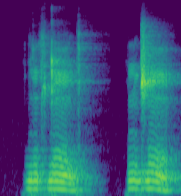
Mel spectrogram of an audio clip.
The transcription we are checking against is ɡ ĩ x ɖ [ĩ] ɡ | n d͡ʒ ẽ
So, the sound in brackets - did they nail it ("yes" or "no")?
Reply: no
